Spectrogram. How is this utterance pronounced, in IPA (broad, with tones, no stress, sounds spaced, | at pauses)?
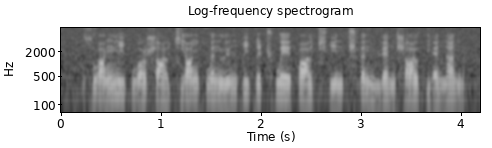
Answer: s w ɑ˧˥ ŋ m i˥˩ p w ɔ˧˥ ʂ ɑ˨˩ ʊ̯ t͡ɕ j ɑ˥ ŋ f w ə˥˩ n l y˧˥ n p i˥˧ p i˥˧ ʈ͡ʂʰ w e˥˩ ɪ̯ p ɑ˥ ʊ̯ t͡ɕʰ i˧˥ n ʈ͡ʂʰ ə˥˩ n m ɥ ɛ˨˩ n ʂ ɑ˥˩ ʊ̯ t̪ j ɛ˧˥ n a˥˩ n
